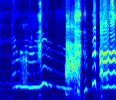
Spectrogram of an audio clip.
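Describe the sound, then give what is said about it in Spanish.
A person imitates dolphin squeaks with high, wavering vocal squeals and warbles, fairly loud, in a couple of quick bursts over a few seconds. “no, son delfines, hace ruido de delfín.”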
